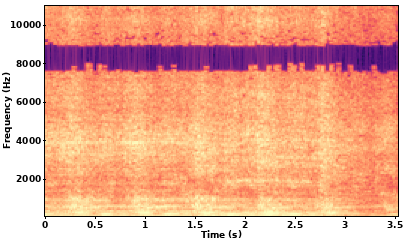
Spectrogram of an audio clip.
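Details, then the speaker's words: Whirlpool WFW6620HW washer spinning after its drain pump filter was cleaned to fix poor draining and an error code: steady motor hum with a rhythmic swish as the drum turns and water pumps out; draining normally, problem fixed. "and the water is being spinned out there you go very good seems like we fixed the problem"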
